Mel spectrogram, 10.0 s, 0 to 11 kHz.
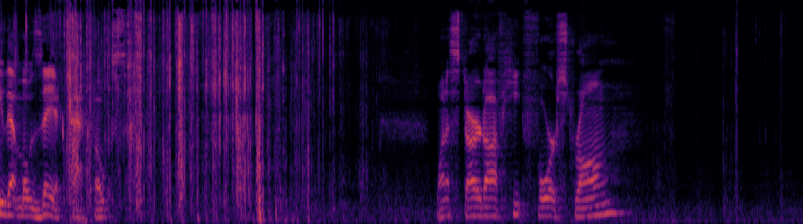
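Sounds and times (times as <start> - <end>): foil wrapper tearing and crinkling: 0.0 - 4.6.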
